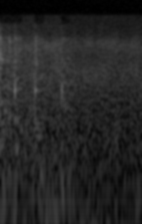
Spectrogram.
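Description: Near silence, with a few faint ticks of a stylus writing on a tablet screen in the first second.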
